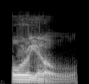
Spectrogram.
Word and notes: oriole: British English

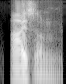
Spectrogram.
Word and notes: ism: American English

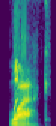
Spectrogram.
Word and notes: lakh: American English

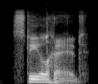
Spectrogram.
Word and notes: steelhead: British English

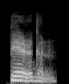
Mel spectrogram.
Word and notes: parergon: Indian

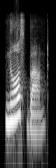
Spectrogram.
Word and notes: northbound: Indian

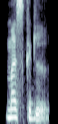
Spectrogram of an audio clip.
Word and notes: muscadel: Indian

